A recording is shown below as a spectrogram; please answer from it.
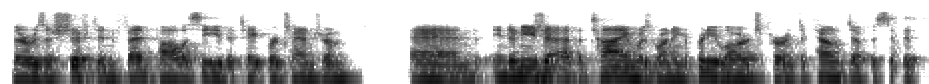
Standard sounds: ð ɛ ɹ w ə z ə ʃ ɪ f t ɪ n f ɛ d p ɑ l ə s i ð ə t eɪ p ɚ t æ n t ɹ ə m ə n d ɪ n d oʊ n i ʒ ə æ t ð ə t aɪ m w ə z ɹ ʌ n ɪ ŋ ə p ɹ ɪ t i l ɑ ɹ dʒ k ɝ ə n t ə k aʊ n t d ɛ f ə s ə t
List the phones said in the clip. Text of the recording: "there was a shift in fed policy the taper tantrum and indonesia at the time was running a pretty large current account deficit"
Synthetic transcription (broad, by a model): ð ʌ ɹ w ə z ə ʃ ɪ f t ɪ n f ɛ d p ɑ l ə s i ð ə t eɪ p ɚ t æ n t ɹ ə m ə n ɪ n d oʊ n i ʒ ə t ð ə t aɪ m w ə z ɹ ʌ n ɪ ŋ ə p ɹ ɪ t i l ɑ ɹ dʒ k ɝ ə n t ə k aʊ n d ɛ f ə s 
